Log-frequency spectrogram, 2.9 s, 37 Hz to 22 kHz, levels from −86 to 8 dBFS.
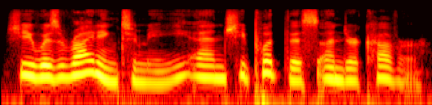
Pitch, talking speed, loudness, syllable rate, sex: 190 Hz, 230 wpm, -17 LUFS, 5.1 syllables/s, female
